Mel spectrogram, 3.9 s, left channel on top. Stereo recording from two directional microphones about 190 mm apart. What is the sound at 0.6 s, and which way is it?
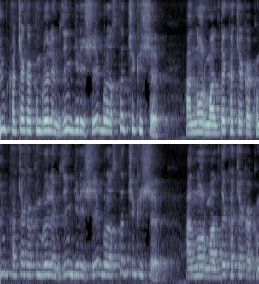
Speech, 40° left (ahead or behind).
